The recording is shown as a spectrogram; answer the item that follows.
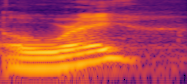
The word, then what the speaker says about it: OURE: Og så annonserte de et spill som heter Ouray, som skrives O-U-R-E. Jeg hadde aldri trodd at jeg skulle uttale det sånn. Det er et PS... Ouray er et PS4-spill som ble annonsert og sluppet samtidig, omtrent.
